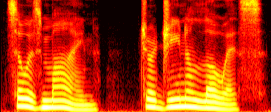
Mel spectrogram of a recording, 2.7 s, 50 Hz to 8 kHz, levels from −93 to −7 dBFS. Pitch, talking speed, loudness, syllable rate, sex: 165 Hz, 110 wpm, -14 LUFS, 3.2 syllables/s, female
